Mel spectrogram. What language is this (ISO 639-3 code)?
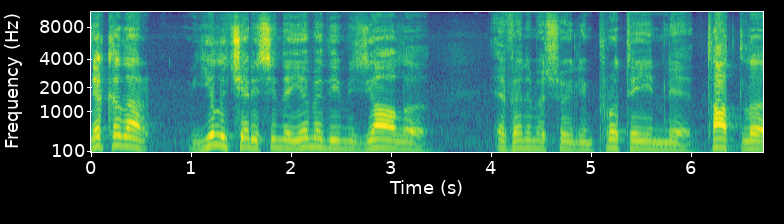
tur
